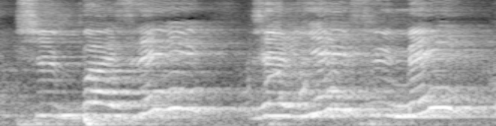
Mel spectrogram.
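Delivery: dazed slow drawl. Retold or imitated. Dazed after the knock.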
